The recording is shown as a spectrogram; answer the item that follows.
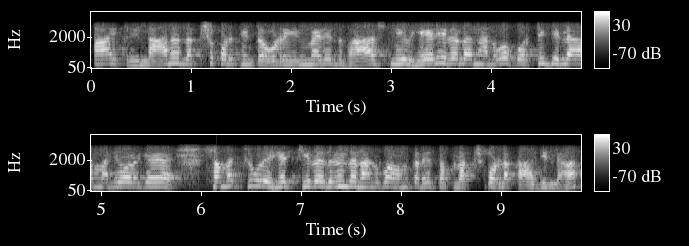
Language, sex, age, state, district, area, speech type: Kannada, female, 60+, Karnataka, Gulbarga, urban, conversation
